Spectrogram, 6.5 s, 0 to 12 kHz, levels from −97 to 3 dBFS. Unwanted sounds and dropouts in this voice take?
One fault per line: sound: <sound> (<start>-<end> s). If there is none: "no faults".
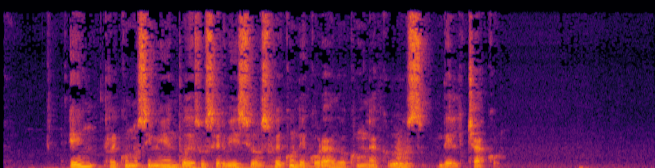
no faults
